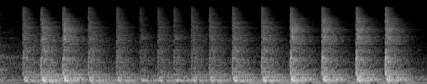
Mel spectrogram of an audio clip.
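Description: Roland TD-9 electronic drum kit's floor tom sound, triggered by drumstick hits on a Roland PD-85 mesh pad and heard through an active monitor speaker: a steady run of about five hits a second, each with a short pitched ring.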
